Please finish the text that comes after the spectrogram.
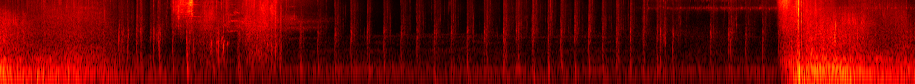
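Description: Confringo fire-spell blasts in Hogwarts Legacy: booming explosions sound at the start, then a rapid run of sharp crackling pops, and a final loud burst near the end.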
